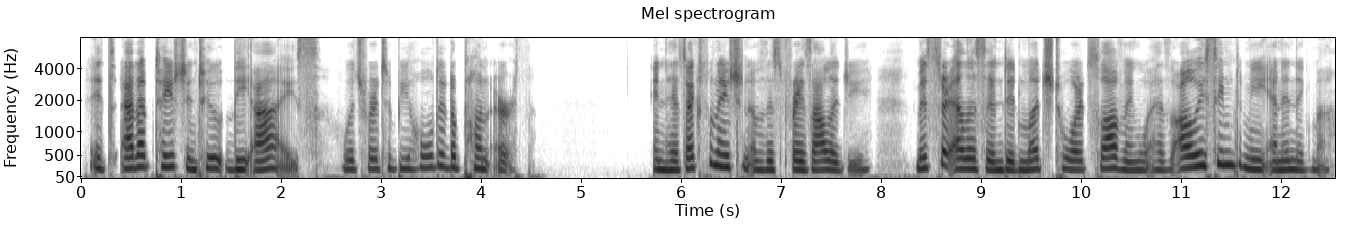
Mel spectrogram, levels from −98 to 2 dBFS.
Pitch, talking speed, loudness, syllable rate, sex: 210 Hz, 155 wpm, -20 LUFS, 5.0 syllables/s, female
